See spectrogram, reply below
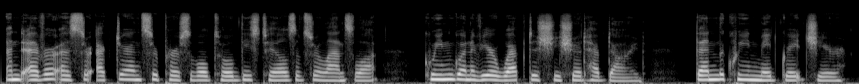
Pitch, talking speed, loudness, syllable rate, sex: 200 Hz, 195 wpm, -17 LUFS, 5.1 syllables/s, female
